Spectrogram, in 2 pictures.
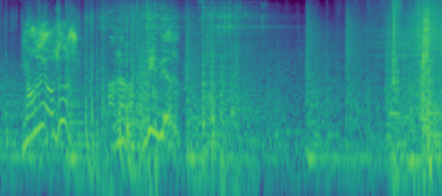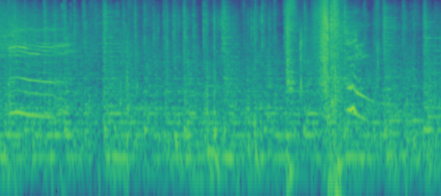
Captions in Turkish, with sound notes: -Ne oluyor Odur. -Anlamadım. Bilmiyorum. (Ok fırlatma sesi) (İnleme sesi) (Ok fırlatma sesi)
